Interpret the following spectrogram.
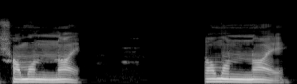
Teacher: নয়ের সাথে ব ফলা রয়েছে, এইজন্য ন ২ বার হবে।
